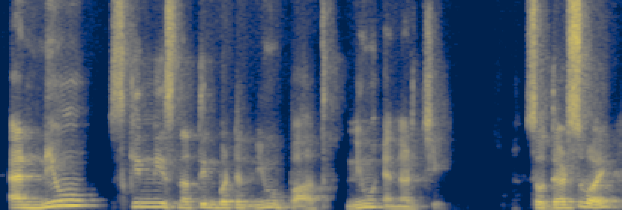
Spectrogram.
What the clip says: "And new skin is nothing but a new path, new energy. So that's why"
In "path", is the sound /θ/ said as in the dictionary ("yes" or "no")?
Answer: no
